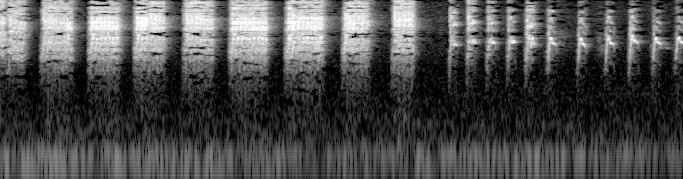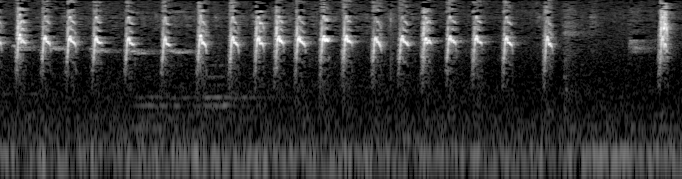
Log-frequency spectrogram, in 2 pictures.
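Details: Young grey-cheeked bulbul: harsh, loud raspy bursts give way to a long rapid train of crisp, evenly spaced chirps, with a faint low whistle partway through.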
